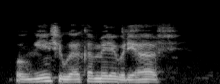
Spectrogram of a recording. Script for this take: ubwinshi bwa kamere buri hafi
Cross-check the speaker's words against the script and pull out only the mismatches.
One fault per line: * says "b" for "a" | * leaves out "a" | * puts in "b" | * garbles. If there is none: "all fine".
all fine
